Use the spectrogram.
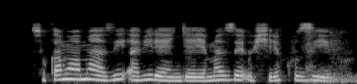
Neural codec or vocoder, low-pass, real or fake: none; 7.2 kHz; real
